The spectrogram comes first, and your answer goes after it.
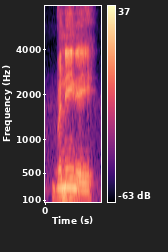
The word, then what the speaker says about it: Benigni: Now, of course, Austin Benigni, is that how you pronounce it? Yeah, Benini returns with the rest of the starting five.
